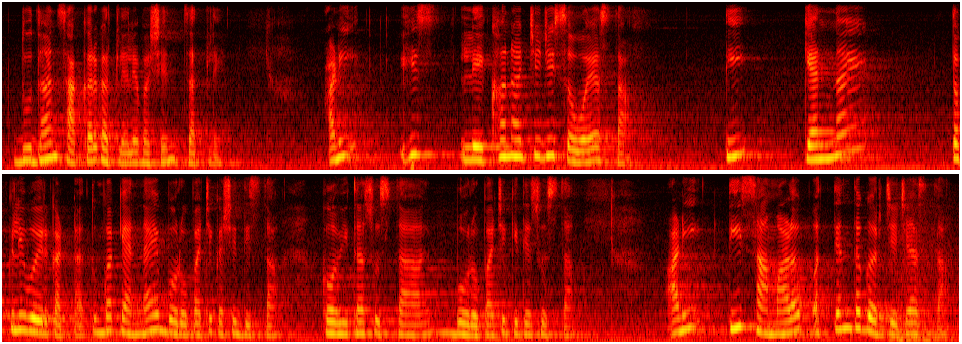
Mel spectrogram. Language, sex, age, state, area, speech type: Goan Konkani, female, 45-60, Maharashtra, urban, spontaneous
